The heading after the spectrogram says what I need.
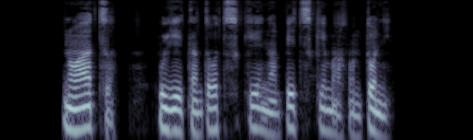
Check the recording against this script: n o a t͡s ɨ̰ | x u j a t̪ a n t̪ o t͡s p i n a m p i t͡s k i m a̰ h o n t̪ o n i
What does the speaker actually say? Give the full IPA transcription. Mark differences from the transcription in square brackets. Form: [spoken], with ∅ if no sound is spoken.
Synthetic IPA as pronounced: n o a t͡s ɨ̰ | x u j [i] t̪ a n t̪ o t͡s [k] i n a m p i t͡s k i m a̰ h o n t̪ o n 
